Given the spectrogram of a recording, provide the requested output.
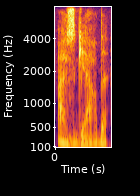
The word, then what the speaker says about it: Asgard: Le 26 janvier, la semaine suivante, ça se passe à Champy, dans le magasin Asgard, je ne sais pas comment on prononce. – Asgard.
